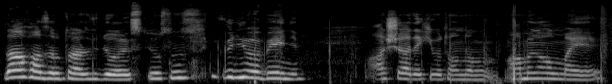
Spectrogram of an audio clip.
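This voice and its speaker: Chatty high-voiced woman narrating gameplay. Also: steady tone, normal speed. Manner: chatty, talks to viewers while playing, mutters to herself. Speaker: gaming youtuber. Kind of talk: casual gameplay commentary.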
